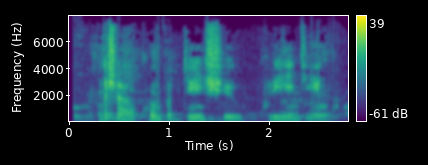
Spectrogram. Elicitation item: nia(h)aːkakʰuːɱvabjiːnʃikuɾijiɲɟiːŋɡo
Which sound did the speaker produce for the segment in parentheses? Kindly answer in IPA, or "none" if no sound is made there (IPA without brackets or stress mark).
ʃ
